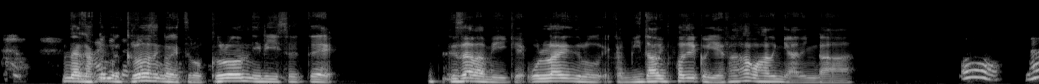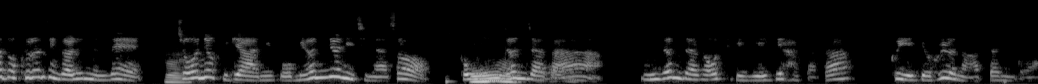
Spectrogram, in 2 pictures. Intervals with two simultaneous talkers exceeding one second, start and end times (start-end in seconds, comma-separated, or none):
0.7-2.1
